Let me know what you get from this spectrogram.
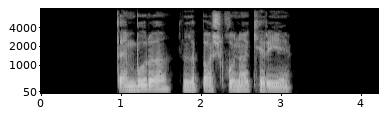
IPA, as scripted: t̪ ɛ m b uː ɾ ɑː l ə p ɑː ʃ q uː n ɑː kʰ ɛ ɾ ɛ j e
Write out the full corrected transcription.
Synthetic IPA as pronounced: t̪ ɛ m b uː ɾ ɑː l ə p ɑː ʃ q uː n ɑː kʰ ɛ ɾ i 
